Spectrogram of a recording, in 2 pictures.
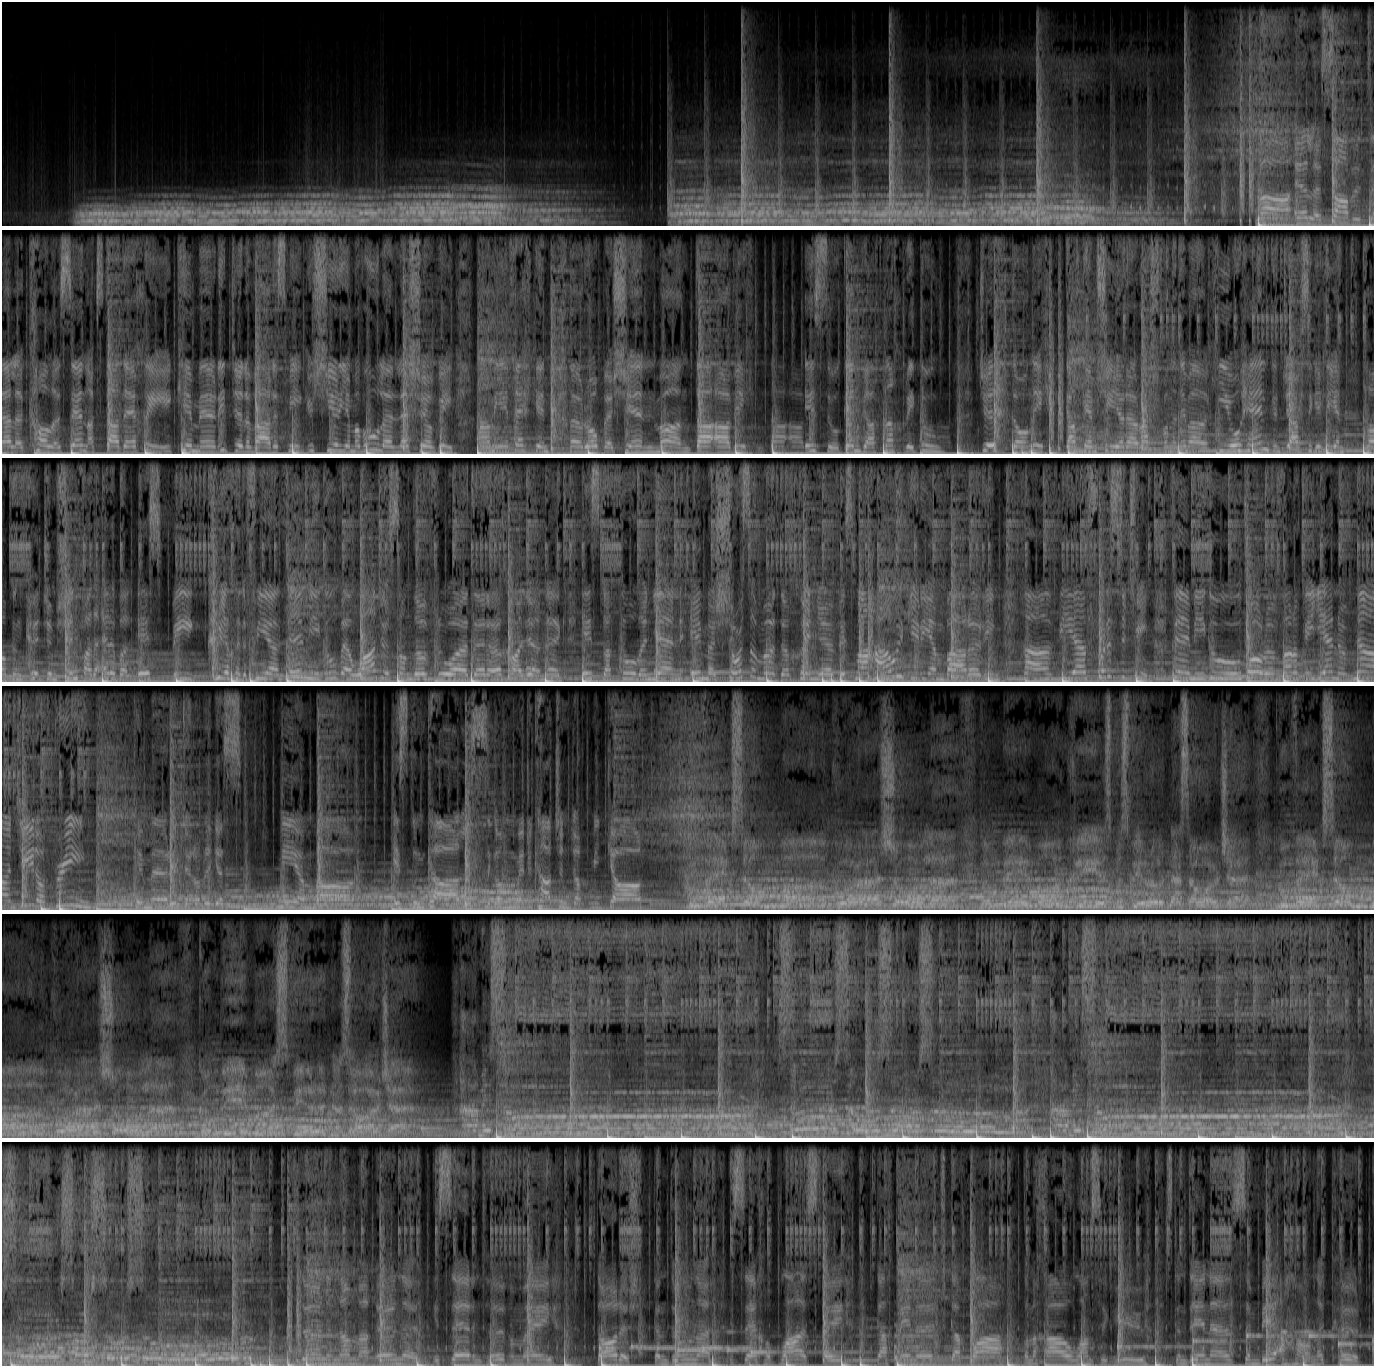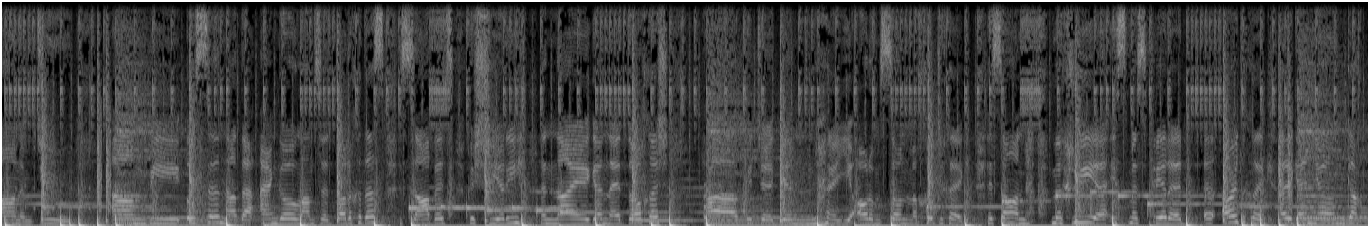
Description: I am an Australian-born multi-arts practitioner, mostly working in Gaelic Outreach & Engagement via Contemporary Arts, such as Rap, Circus Skills, Graffiti Art & Street Theatre & Spectacle.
